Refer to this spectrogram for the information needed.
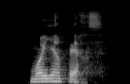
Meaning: Middle Persian
- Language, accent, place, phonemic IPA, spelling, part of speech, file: French, France, Lyon, /mwa.jɛ̃ pɛʁs/, moyen perse, noun, LL-Q150 (fra)-moyen perse.wav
